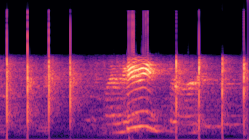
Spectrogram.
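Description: Light hand claps, a quick run of sharp claps about five a second that pauses and then starts again. About one and a half seconds in comes a brief high-pitched voiced call that rises and falls in pitch.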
